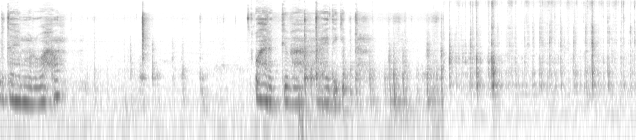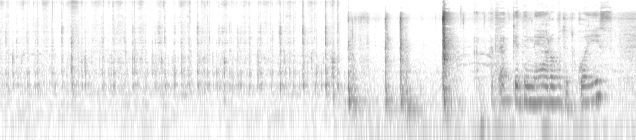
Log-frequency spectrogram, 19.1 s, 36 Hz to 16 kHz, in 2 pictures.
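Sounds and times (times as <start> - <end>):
screwdriver clicking and scraping: 4.5 - 14.9.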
